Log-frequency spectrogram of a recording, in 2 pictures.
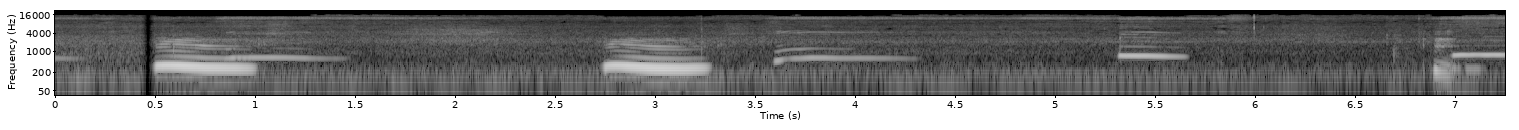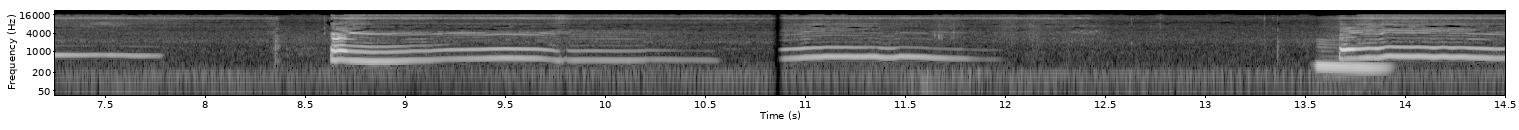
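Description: A Cavalier King Charles Spaniel gives high, tonal whines and moans, some rising and some falling, at irregular intervals.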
